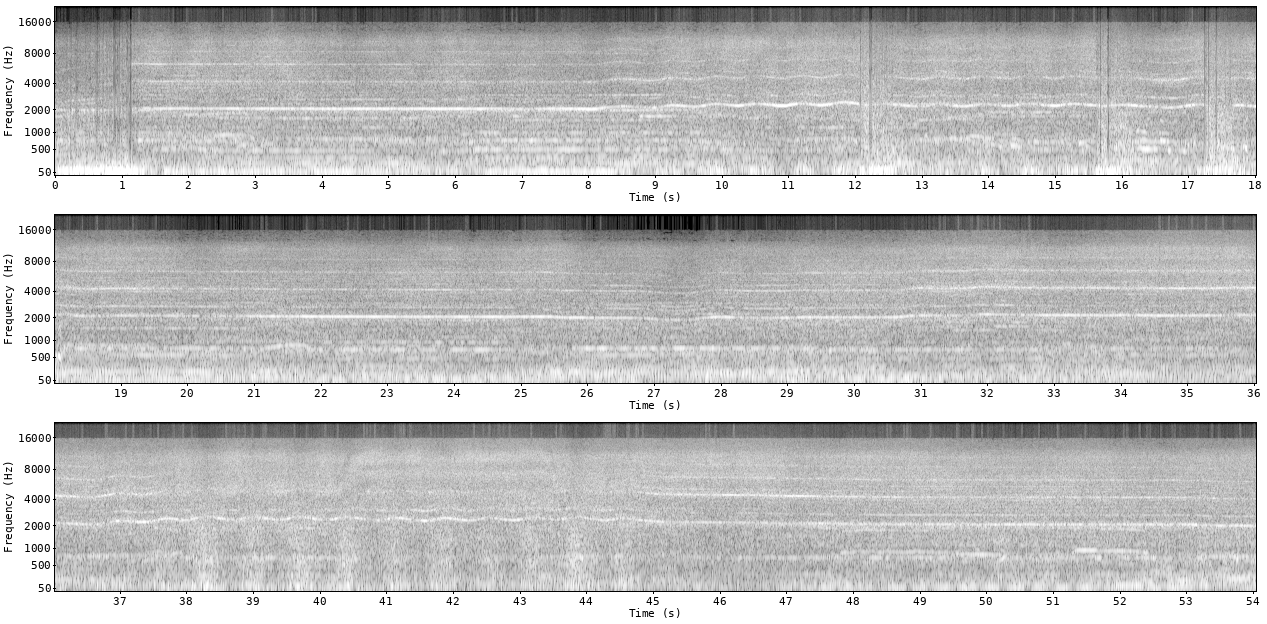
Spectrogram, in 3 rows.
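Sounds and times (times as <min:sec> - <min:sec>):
jet engine roaring and whining: 0:00.0 - 0:54.0.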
